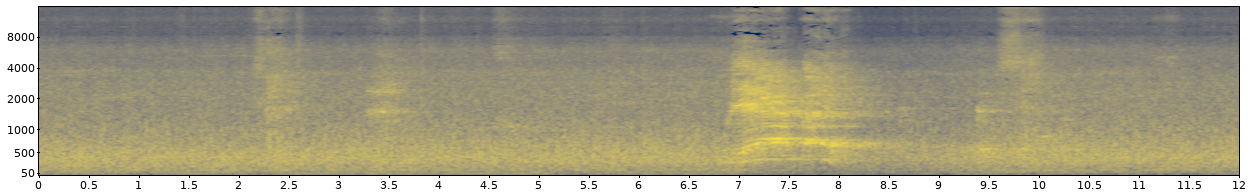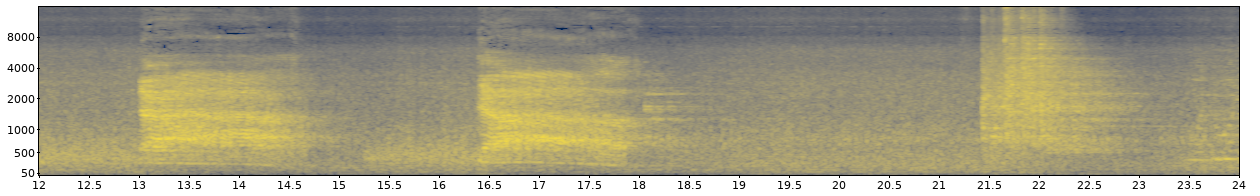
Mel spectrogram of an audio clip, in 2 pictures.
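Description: A man grunting and blowing out hard as he works through heavy barbell back squats: four loud straining bursts, the first about seven seconds in and the rest three to five seconds apart, over a steady room hum.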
